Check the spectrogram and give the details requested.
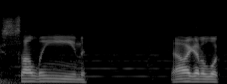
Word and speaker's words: Saline: Let me guess, they pronounce it like Sine. Now I got to look this place up. How do you pronounce it? Population 9,000. It is Seline.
